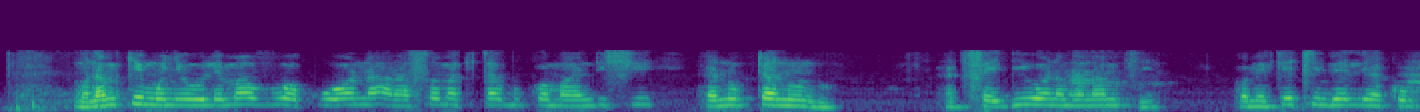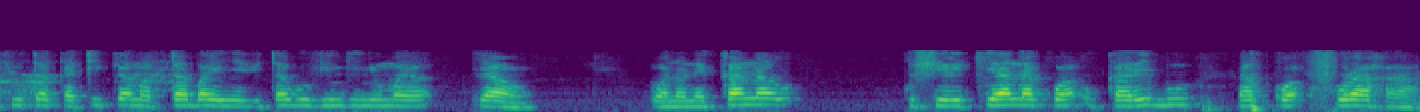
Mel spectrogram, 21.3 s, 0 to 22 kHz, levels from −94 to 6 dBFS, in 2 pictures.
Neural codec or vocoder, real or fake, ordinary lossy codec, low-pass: codec, 24 kHz, 3.1 kbps, DualCodec; fake; AAC, 16 kbps; 7.2 kHz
